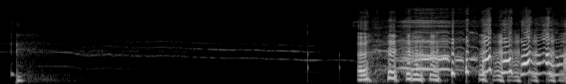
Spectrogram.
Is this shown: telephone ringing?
no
